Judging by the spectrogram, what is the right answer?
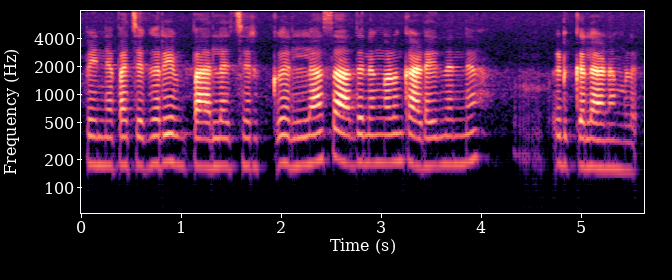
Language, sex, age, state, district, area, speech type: Malayalam, female, 30-45, Kerala, Malappuram, rural, spontaneous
